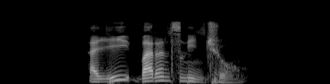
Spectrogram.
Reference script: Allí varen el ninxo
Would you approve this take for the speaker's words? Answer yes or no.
yes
